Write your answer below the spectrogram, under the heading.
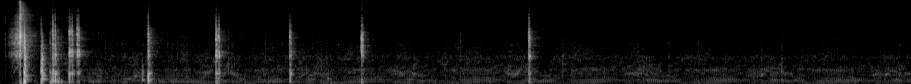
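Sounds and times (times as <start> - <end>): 
beyblade spinning top: 0.0 - 9.0.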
